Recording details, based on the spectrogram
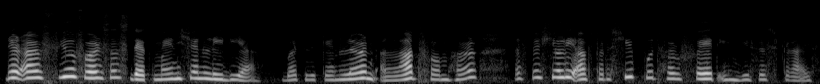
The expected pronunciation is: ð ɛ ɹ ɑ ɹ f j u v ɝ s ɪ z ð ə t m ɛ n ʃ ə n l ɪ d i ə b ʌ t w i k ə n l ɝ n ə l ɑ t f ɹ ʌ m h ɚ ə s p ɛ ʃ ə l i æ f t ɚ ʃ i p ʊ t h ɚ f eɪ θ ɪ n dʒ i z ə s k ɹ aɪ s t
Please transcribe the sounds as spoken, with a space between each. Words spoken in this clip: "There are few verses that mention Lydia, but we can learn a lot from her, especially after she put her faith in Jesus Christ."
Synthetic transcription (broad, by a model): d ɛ ɹ ɑ ɹ f j u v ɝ s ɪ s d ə t m ɛ n ʃ ə n l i d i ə b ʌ t w i k ə n l ɝ n ə l ɑ t f ɹ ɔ m h ɚ ə s p ɛ ʃ ə l i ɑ f t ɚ ʃ i p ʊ t h ɚ f eɪ t ɪ n dʒ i s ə s k ɹ aɪ s t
